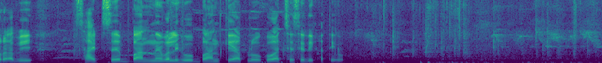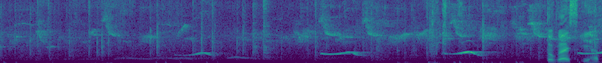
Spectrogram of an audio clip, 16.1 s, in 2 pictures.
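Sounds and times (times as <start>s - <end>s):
light taps and rustles: 4.8s - 15.4s
faint high bird chirps: 12.1s - 16.0s
bird whistled notes: 12.3s - 13.0s, 13.9s - 14.6s.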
